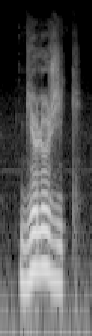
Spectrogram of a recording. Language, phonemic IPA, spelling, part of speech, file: French, /bjɔ.lɔ.ʒik/, biologique, adjective, Fr-biologique.ogg
- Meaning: 1. biological 2. biological (related by blood) 3. organic (without pesticide)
